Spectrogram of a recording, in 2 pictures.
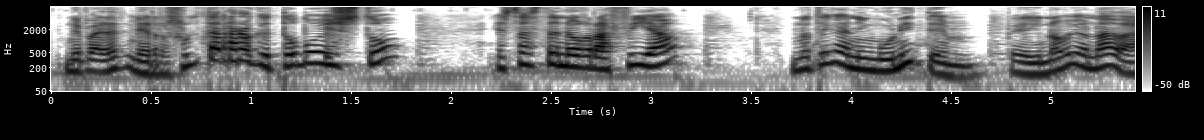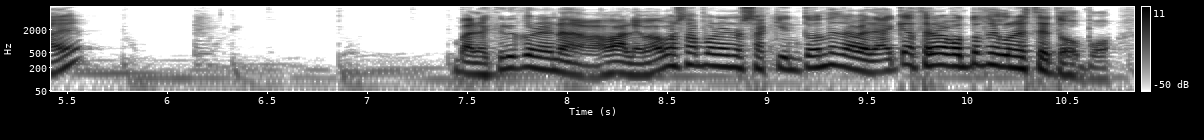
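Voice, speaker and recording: A man's voice: sits high, sing-song, fast talker, darkish tone, faint music behind. A man with an accent from Spain, giving jokey gameplay commentary and muttering to himself as he plays. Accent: Spain Spanish. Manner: jokey, exclaiming, muttering to himself while playing. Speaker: gaming youtuber.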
